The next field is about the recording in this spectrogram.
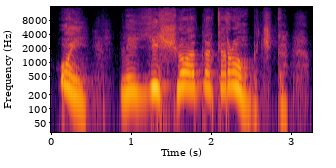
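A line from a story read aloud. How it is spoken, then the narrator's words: Exclaiming. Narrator (Russian): воскликнула Анна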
